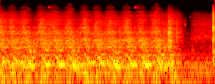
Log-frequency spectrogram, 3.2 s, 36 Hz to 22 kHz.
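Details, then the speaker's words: 1967 Chevy Nova barn find sitting for decades, last inspected 1982: sluggish, uneven cranking at about two turns a second that fades without catching. A weak battery is suspected. "seems that battery's getting a little weak might steal the one off my truck or something because i only brought one today"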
